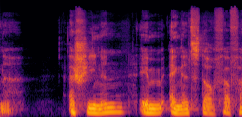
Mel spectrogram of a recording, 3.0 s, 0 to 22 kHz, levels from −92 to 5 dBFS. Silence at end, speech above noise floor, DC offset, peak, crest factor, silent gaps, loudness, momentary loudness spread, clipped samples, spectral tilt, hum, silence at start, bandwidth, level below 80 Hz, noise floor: 0 s; 44 dB; under 0.1%; -2 dBFS; 16 dB; none; -19 LUFS; 12 LU; under 0.1%; -5.5 dB/octave; none; 0 s; 17.5 kHz; -46 dBFS; -62 dBFS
